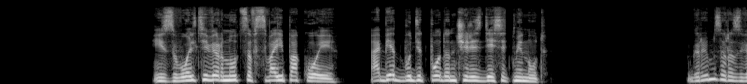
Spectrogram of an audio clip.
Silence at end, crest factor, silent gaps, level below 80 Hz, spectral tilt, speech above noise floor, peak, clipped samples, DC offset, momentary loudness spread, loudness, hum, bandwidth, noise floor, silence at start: 0 s; 14 dB; 5.82-6.86 s; -62 dBFS; -5.5 dB/octave; over 77 dB; -2 dBFS; under 0.1%; under 0.1%; 9 LU; -14 LUFS; none; 16 kHz; under -90 dBFS; 1.55 s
